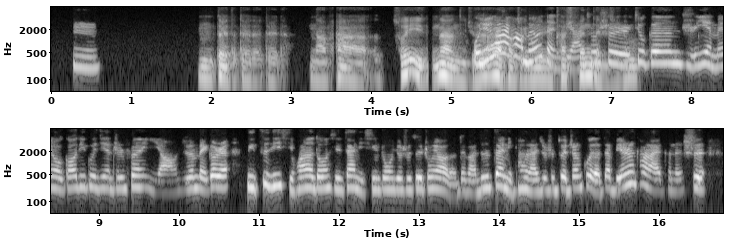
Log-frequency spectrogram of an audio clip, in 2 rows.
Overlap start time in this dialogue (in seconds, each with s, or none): 5.3 s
